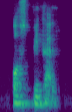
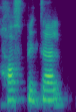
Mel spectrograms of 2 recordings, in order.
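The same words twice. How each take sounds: First: "hospital" with a silent H; Spanish pronunciation. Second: "Hospital" with a sounded English H; English pronunciation. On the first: Teacher giving the Spanish cognate, "hospital" said the Spanish way. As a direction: say "hospital" as a Spanish word, softer and lower. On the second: Teacher showing how pronunciation changes, "Hospital" said the English way. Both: Shown as a demonstration. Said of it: "la pronunciación usted ya sabe que cambió".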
